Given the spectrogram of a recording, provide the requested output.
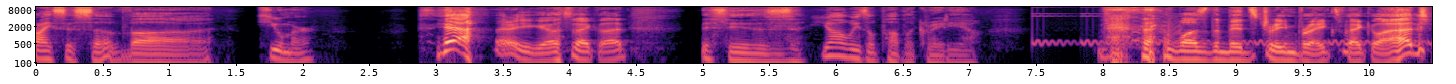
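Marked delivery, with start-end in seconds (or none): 5.0-7.1 mock soft ASMR voice, much quieter, lower. A streamer jokingly taking a midstream break, mock soft ASMR voice. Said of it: "I'm going to speak in ASMR voice now".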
